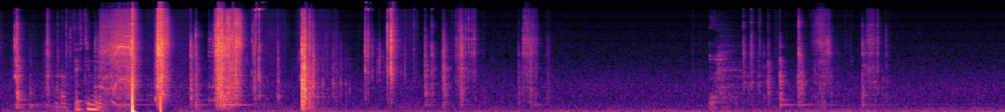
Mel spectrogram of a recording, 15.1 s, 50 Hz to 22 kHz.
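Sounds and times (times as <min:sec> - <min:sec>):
hand tools and metal parts clanking: 0:01.9 - 0:04.0.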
